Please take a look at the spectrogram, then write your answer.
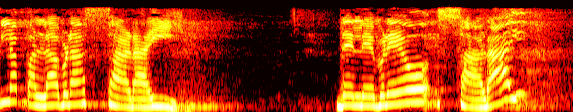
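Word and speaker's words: שָׂרַי: Del hebreo Sarai, con acento en la A, en la segunda A, Sarai, que mire, lamentablemente significa dominante.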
